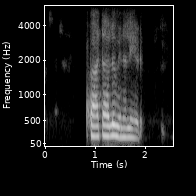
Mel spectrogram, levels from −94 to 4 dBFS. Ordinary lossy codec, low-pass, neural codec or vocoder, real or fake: Opus, 16 kbps; 5.4 kHz; codec, 24 kHz, 1.2 kbps, DualCodec; fake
